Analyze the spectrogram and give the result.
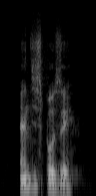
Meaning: feminine singular of indisposé
- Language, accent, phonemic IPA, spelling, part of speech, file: French, France, /ɛ̃.dis.po.ze/, indisposée, verb, LL-Q150 (fra)-indisposée.wav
